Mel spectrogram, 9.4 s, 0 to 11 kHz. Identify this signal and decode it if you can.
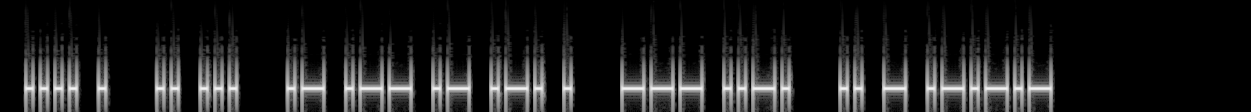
Morse code, heard as a keyed tone, about 22 wpm, 700 Hz. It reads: HE IS AWARE OF IT.
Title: Sentences from Top 1200 Words 22wpm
